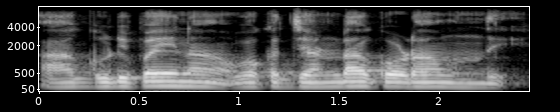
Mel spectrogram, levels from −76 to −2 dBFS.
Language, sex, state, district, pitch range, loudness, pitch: Telugu, male, Telangana, Hyderabad, 105-115 Hz, -16 LUFS, 110 Hz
